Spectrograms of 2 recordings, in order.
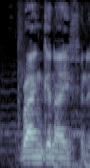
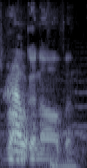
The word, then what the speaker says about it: Ranganathan: Ranganathan is not right. It's Ranganathan. – Oh. – That's the Sri Lankan pronunciation.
